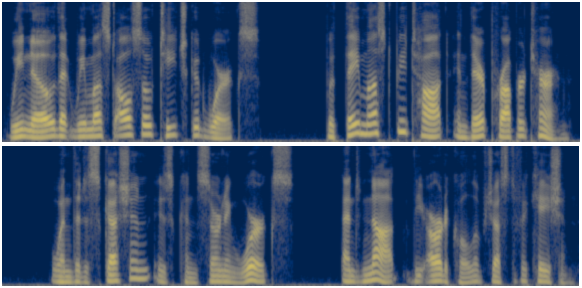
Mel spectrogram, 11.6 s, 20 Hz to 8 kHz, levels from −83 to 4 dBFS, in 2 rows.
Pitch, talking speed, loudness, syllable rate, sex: 135 Hz, 155 wpm, -20 LUFS, 4.4 syllables/s, male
